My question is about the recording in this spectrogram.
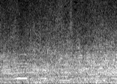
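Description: Steady stadium crowd noise, an even murmur of many voices with no single loud event.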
